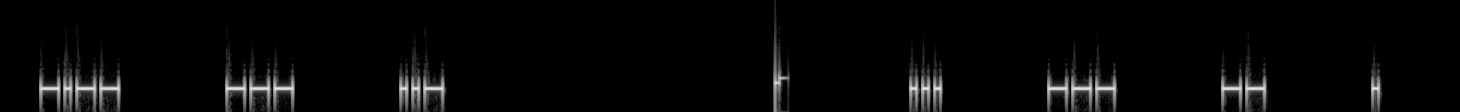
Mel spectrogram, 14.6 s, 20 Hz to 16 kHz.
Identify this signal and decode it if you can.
Morse code, heard as a keyed tone, about 20 wpm, spaced as for 7 wpm, 700 Hz. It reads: YOU SOME
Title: 6x Character Spacing - Top 100 Words - 20wpm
